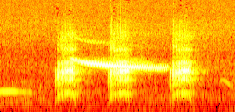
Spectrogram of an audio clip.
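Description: A common raven gives three harsh, hoarse croaks in quick succession, the middle one drawn out, with a faint whistle-like tone before them.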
